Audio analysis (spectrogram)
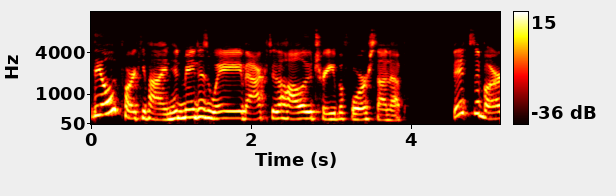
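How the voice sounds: With lively intonation, a natural reading voice is heard over a quiet background.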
